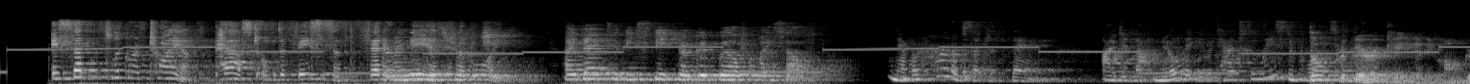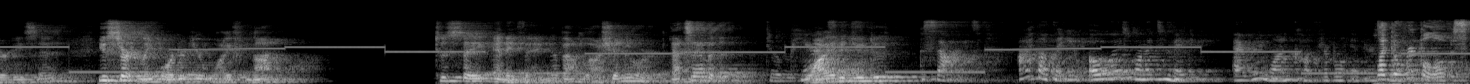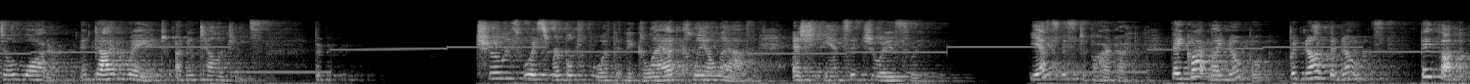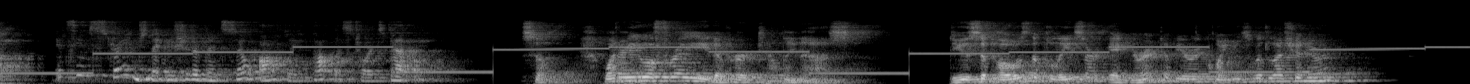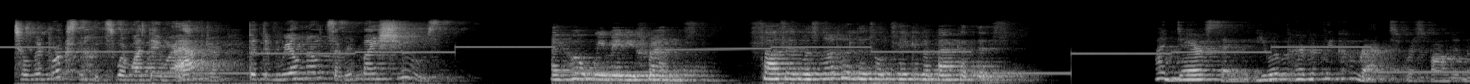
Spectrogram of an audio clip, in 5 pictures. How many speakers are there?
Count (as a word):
four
